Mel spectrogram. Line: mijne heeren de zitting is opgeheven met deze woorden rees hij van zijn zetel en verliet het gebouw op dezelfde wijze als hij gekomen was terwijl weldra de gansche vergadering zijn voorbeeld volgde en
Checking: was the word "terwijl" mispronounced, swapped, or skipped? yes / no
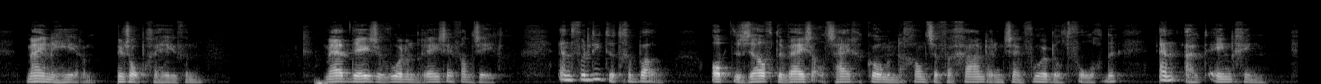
yes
